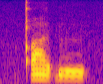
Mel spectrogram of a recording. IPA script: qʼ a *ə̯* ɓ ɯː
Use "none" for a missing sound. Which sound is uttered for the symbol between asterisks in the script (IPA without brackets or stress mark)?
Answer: ə̯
